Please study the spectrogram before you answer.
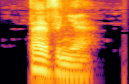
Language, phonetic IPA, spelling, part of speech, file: Polish, [ˈpɛvʲɲɛ], pewnie, adverb / particle / interjection, Pl-pewnie.ogg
